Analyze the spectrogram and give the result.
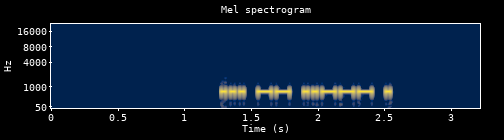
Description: Morse code, heard as a keyed tone, about 34 wpm, 690 Hz. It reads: SM2E
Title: DXCC-100 Call Signs - 4 Characters - Repeated 2x - 35wpm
